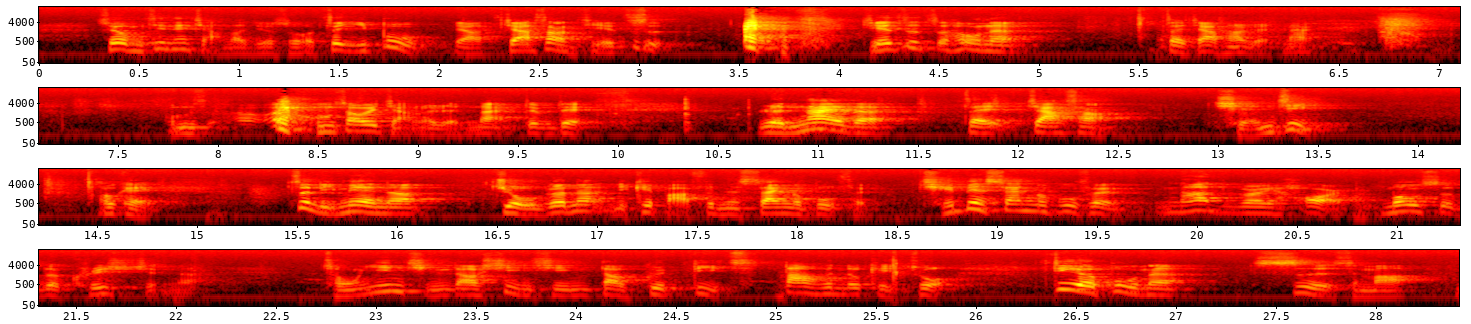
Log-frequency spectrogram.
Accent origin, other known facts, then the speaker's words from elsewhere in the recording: China; 我们中国人讲说哦 Godly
